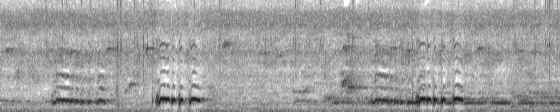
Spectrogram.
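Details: Zebra dove, local and wild, singing to lure other zebra doves: soft rolling coo phrases alternate with louder, brighter stuttered notes, over a faint sustained tone and background hiss.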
